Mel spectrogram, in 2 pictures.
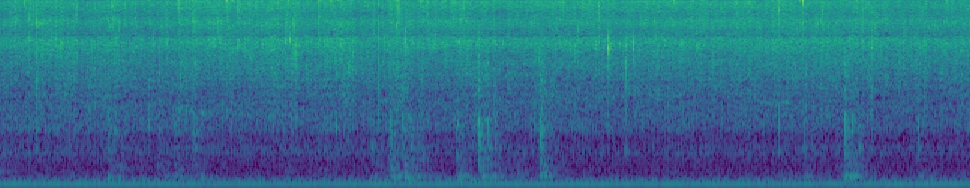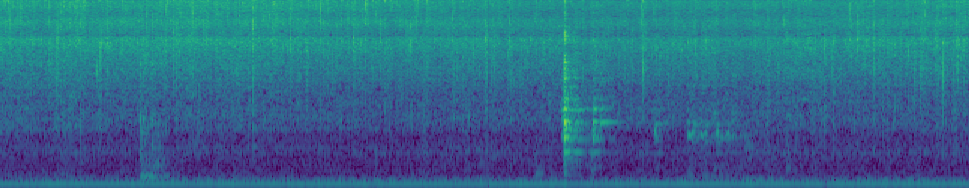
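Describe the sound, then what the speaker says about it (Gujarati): Chopped ivy gourd (tindora) goes into a hot pan for a Gujarati sabzi and is stirred, giving a constant soft sizzle with occasional scrapes and clinks of the spoon, one sharper knock near the end; no talking. "હવે આપણે તેની અંદર સમારેલા ટિંડોળા ઉમેરી દઈશું। મિક્સ કરી લઈએ।"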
